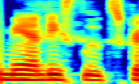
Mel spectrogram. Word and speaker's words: Mandy Slutsker: And I'm the only Mandy Slutsker in the world, according to every possible record that's available.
